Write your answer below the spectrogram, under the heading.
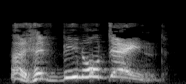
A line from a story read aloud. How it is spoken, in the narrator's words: cried the old rascal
